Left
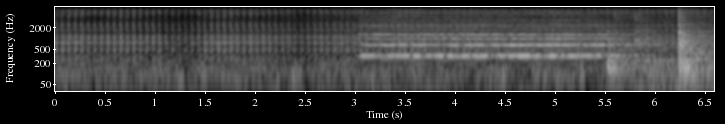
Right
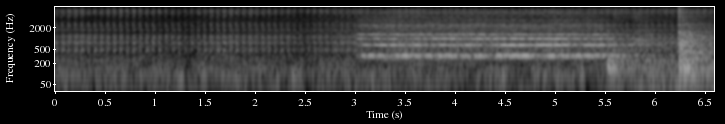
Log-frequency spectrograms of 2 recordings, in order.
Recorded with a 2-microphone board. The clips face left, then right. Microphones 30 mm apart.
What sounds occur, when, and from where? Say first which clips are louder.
3.0 s a violin: left 1 dB; 15° right (ahead or behind), 4.5 m
5.5 s hammering: left 3 dB; 30° left (ahead or behind), 0.6 m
